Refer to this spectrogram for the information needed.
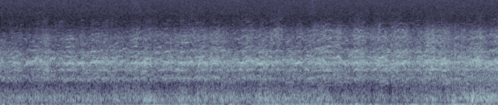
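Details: Large flock of snow geese returning from the bay at sunset at Forsythe National Wildlife Refuge, Oceanville, New Jersey: a dense, unbroken chorus of overlapping nasal honks, rapid and irregular, with a low rumbling background.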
